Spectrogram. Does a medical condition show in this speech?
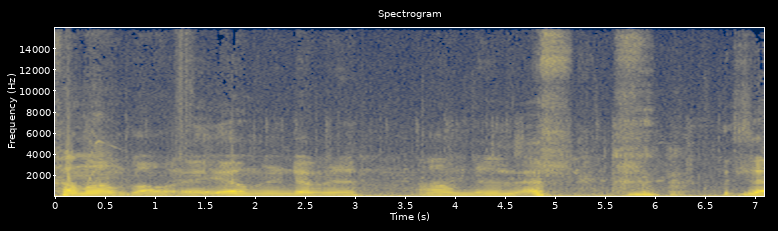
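Yes: cerebral palsy; atypical speech.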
